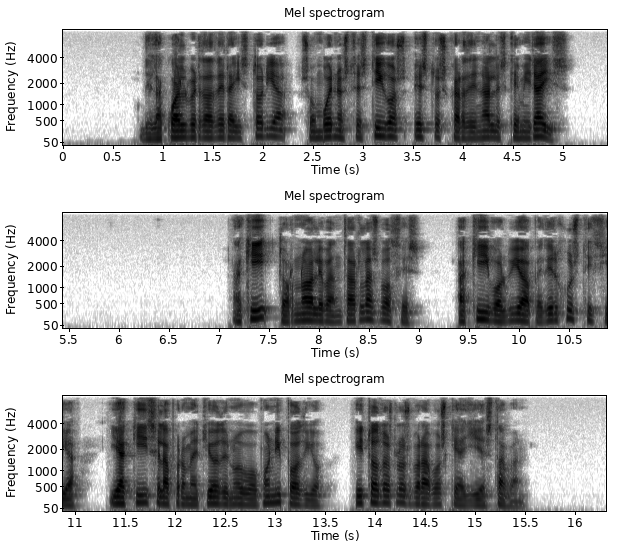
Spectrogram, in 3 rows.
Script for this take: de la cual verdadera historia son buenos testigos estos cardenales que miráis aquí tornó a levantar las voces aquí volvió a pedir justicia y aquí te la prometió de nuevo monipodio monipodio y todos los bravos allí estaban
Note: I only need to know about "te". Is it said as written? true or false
false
